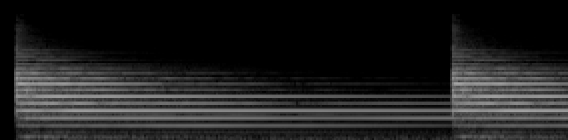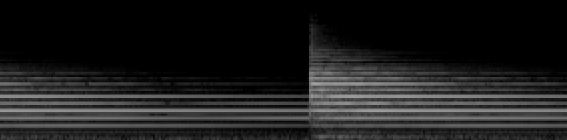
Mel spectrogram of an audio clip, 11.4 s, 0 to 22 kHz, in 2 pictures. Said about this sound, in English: The bell begins to strike 12, and the spirit disappears. As the last bell chimes, the ghost of Christmas yet to come enters slowly and silently.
